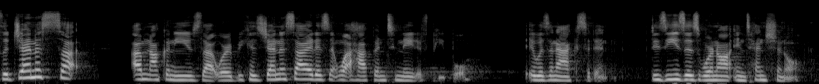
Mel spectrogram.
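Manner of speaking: normal talking voice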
